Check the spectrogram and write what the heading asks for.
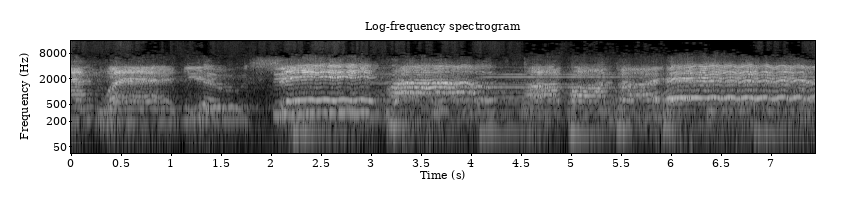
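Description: Male vocal quartet singing in close harmony, several voices holding sustained notes with vibrato. From about two seconds in, low bass notes step along underneath.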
